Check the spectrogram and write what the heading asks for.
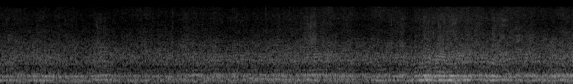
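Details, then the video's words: Swarming bees emerging from their hive produce a dense, even humming drone that swells slightly louder toward the end as a nearby bee buzzes past. "bees therapy swarm natural buzzing sound"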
